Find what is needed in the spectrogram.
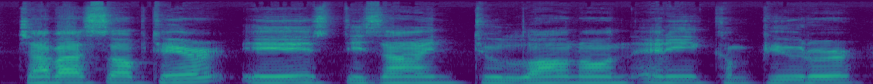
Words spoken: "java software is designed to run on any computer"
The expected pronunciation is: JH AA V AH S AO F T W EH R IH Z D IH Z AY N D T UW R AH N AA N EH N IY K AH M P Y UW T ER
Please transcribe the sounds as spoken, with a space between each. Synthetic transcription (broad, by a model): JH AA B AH S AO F T W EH R IH Z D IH Z AY N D T UW L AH N AA N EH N IY K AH M P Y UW T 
